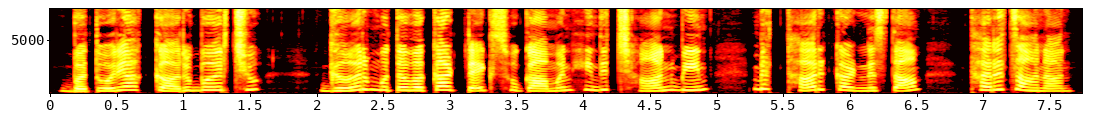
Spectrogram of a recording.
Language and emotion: Kashmiri, fearful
